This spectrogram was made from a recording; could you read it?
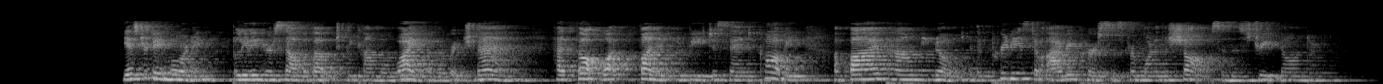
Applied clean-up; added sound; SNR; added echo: none; none; none; reverberation time 1.0 s.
